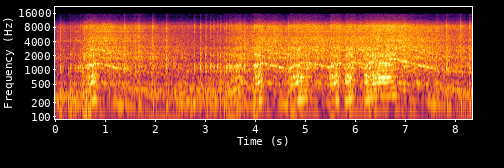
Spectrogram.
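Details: 1976 Sprint V motorcycle engine, second start after rebuild with new piston following a loose cylinder stud, air leak and seizure: rev blips with blubbery, uneven burble; running very rich because carb was set up with an air leak. Rich running.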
